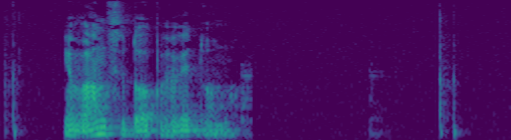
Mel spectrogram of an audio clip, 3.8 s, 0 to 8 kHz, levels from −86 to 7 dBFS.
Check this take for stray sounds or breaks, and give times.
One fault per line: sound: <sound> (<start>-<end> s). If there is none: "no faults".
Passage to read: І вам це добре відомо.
no faults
